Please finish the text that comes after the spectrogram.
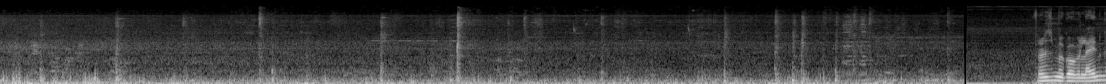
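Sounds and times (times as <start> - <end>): train wheels rumbling on rail: 0.0 - 9.7
metallic clacks over rail joints: 0.4 - 9.6.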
